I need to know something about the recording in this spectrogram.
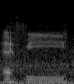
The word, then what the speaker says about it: Fendt: Fendt. Fendt. The D is silent.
